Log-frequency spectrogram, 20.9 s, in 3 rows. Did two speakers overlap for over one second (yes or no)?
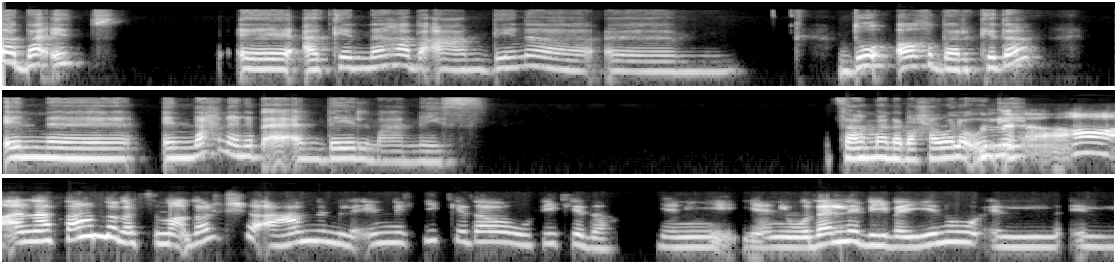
no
